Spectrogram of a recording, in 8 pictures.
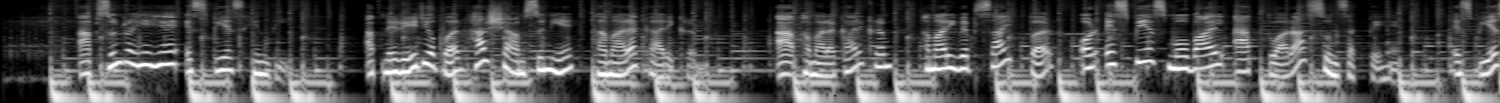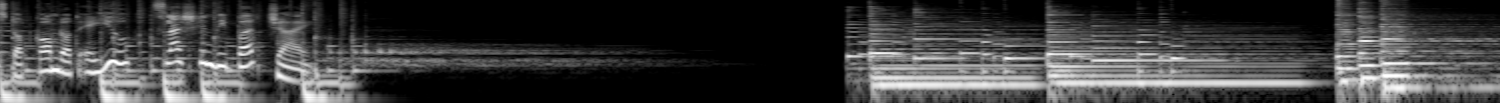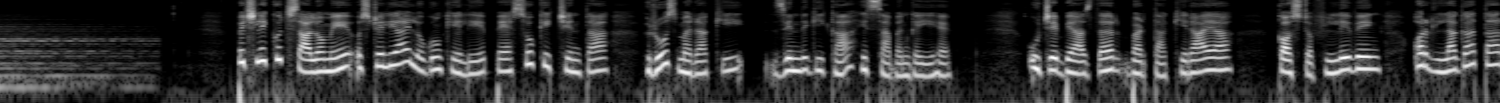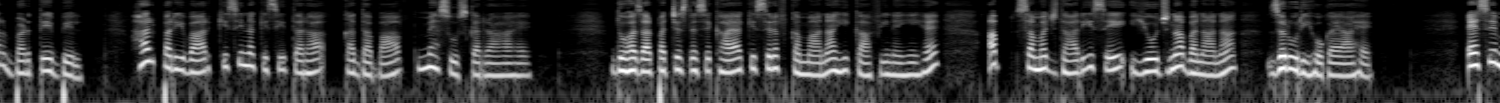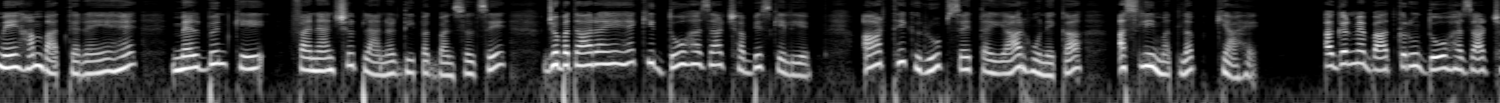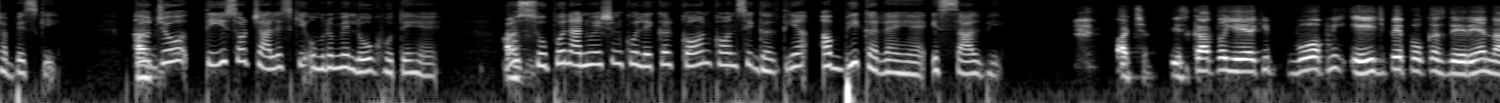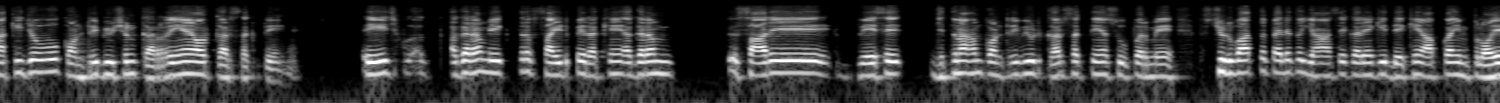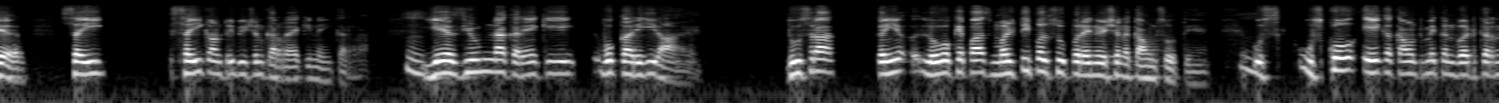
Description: The views/opinions expressed in this interview are the personal views of the individual.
